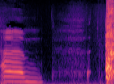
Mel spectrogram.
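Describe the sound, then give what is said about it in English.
A voiced, throaty hum slides downward, followed by a brief pause with small rasping sounds and then a sharp, loud cough bursting out. “This is why I didn't want my mic below me, because I'm going to cough now.”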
